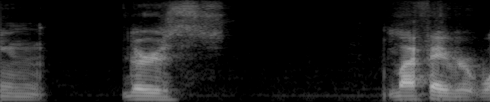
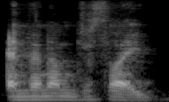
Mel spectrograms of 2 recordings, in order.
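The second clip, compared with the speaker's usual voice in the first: usual speaking voice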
